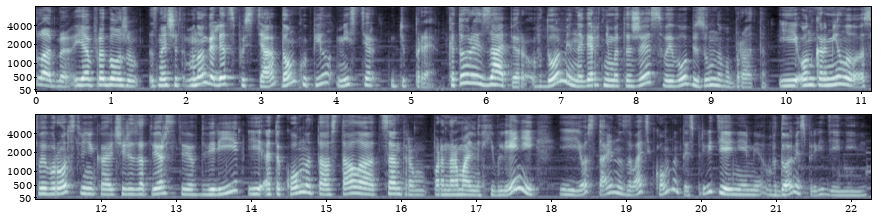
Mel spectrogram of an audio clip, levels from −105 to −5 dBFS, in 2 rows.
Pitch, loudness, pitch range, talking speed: 200 Hz, -21 LUFS, 175-225 Hz, 130 wpm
